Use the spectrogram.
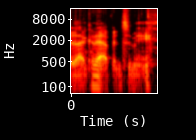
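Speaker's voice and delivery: a breathy whispered aside; a hushed joking aside. Real, not acted. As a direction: drop to a whisper, half joking. Joking aside about herself.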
